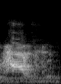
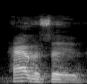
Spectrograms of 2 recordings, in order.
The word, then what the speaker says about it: Havasu: movie is Highway to Havasu, man. Highway to Havasu. So, you can find it on Instagram, on Twitter, on Facebook. Highway to H A SU. Havsu. Havasu. I got it now. Havasu.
